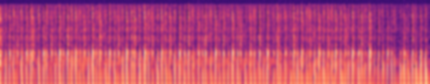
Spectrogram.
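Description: A flat, solid, medium-sized bamboo cutting board is held upright in both hands while fingertips tap and rub its surface. The result is a fast, steady stream of short, dull, low-pitched taps with almost no ring, continuing throughout.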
